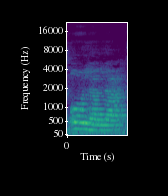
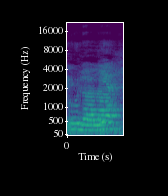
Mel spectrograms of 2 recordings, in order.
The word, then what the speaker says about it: Ooh La La: Yes, because in French it's oh la la, so but in English we just say ooh la la.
